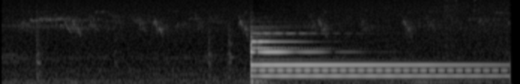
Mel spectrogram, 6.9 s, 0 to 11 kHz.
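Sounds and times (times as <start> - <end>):
bell ringing: 3.4 - 6.8.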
